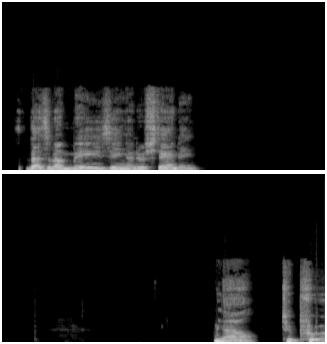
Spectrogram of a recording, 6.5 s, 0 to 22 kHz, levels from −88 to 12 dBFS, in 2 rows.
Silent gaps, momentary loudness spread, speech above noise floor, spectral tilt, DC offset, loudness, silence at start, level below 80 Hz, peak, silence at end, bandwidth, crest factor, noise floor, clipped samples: 2.03-3.54 s, 3.60-3.70 s, 4.18-4.58 s, 4.89-5.34 s, 5.82-6.03 s; 7 LU; over 73 dB; -5.5 dB/octave; under 0.1%; -18 LUFS; 0.25 s; -66 dBFS; -2 dBFS; 0 s; 11.5 kHz; 18 dB; under -90 dBFS; under 0.1%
